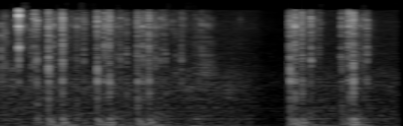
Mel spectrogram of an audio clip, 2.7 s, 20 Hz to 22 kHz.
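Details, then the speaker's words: NK65 keyboard during a swap away from Glorious Lynx switches: bursts of keystrokes with a dry, scratchy rasp on each press instead of a muted thud; switch not silent, one tilted. "Ew. This is not even silent. That's scratchy."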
